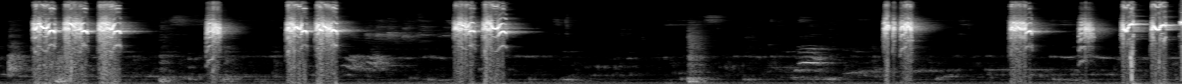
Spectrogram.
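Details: Caged Black-winged Myna kept at home, heard on a lure recording meant to make another caged bird sing quickly. Loud, harsh, high bursts come in pairs and short clusters, separated by silent gaps, with a few faint clicks.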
